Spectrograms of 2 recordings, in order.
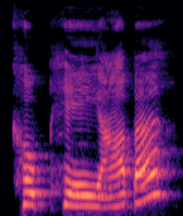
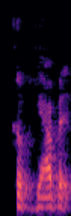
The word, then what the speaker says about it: Copaiba: Copaiba, I think, is how it is.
